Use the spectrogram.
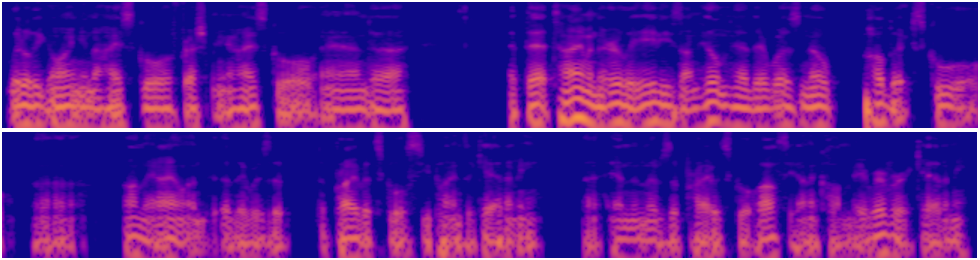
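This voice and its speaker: A man's voice: extremely low pitch, steady tone, fast, vocal fry, mellow, no room sound. A man in his fifties from northern New Jersey, a guest telling his life story in a loose, rambling way full of fillers and restarts. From northern New Jersey, United States. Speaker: guest, community foundation director. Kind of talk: casual conversational storytelling.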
